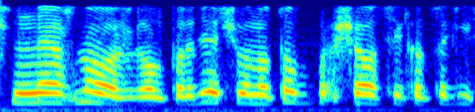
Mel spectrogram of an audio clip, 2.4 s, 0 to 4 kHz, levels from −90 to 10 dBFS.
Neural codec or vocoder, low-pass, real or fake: none; 3.6 kHz; real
